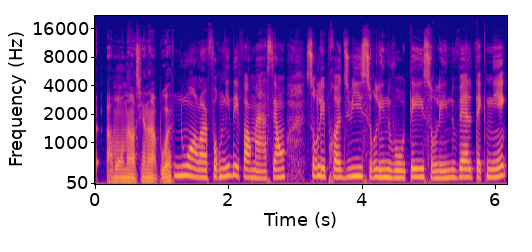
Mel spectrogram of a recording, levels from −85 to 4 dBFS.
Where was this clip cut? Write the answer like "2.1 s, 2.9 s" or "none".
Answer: 1.2 s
